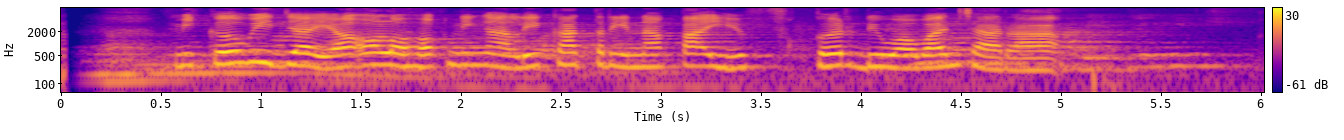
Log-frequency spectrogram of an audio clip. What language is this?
Sundanese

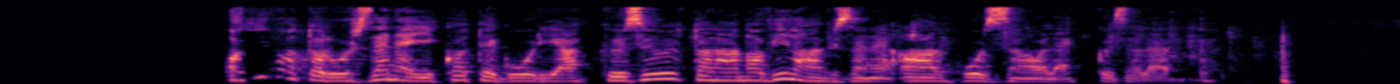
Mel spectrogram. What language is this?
Hungarian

